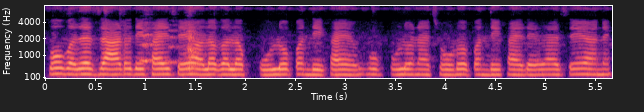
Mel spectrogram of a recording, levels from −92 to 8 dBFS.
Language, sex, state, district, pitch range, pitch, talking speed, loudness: Gujarati, female, Gujarat, Gandhinagar, 205-220 Hz, 215 Hz, 180 wpm, -17 LUFS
